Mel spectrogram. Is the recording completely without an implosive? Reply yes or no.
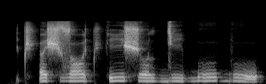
no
